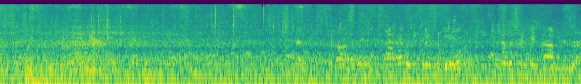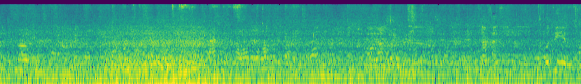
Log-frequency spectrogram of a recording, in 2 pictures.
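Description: Men and women chat in the distance along a street.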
